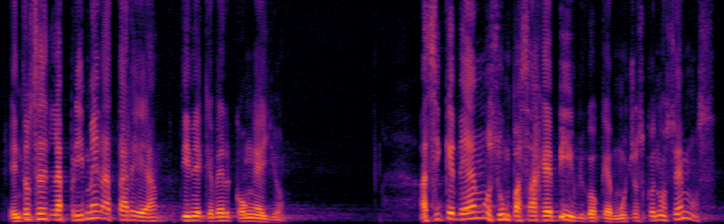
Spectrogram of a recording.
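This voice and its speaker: A man's voice: on the high side, sing-song, moderate pace, a little mellow, big-room sound. A middle-aged man from Peru preaching a sermon as pastor, folksy and jokey, asking rhetorical questions.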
